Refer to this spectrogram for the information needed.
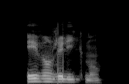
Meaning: evangelically
- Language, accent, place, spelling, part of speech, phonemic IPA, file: French, France, Lyon, évangéliquement, adverb, /e.vɑ̃.ʒe.lik.mɑ̃/, LL-Q150 (fra)-évangéliquement.wav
